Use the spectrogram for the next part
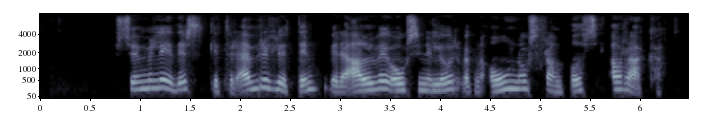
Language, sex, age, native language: Icelandic, female, 40-49, Icelandic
